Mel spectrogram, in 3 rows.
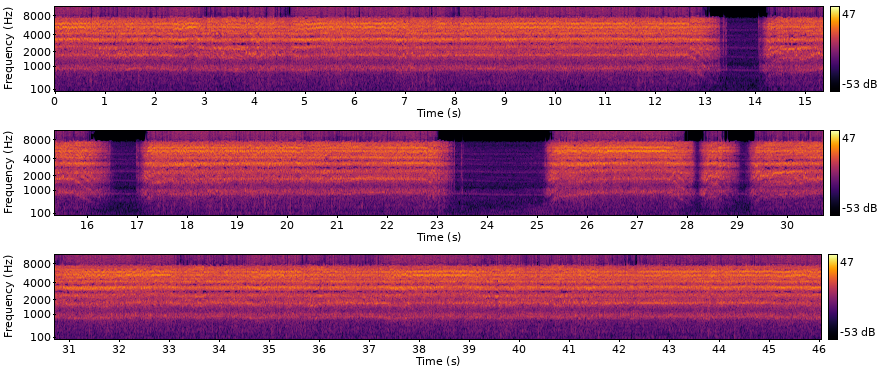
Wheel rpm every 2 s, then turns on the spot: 230, 220, 230, 230, 230, 230, 110, 150, 80, 220, 220, 110, 50, 200, 80, 210, 220, 220, 220, 230, 230, 230, 230.
none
